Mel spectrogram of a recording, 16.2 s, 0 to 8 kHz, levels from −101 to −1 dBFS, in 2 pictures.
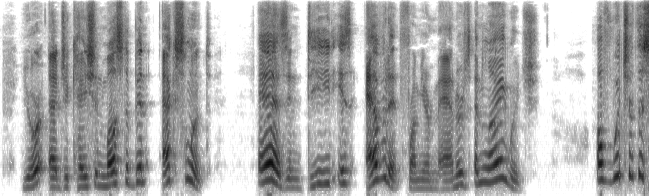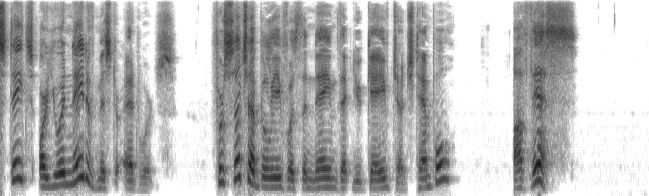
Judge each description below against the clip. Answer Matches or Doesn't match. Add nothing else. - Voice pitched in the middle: Matches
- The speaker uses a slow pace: Doesn't match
